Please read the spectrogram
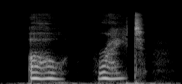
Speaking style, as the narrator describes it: Lexi whispered, looking suddenly chagrined

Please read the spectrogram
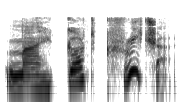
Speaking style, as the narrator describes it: cried the rocket in a very haughty tone of voice

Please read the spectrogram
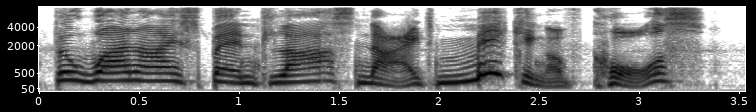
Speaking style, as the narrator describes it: replied Hare impatiently

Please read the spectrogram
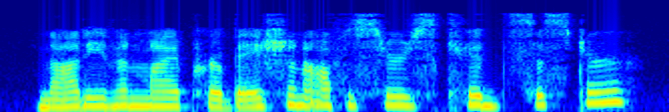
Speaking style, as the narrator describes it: He laughed

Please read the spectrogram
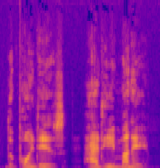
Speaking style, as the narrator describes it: asked the doctor

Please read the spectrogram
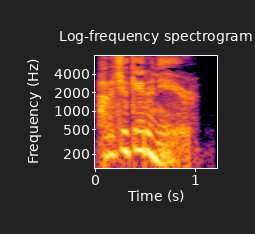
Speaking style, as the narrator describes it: said Ivan in a whisper

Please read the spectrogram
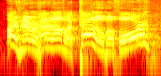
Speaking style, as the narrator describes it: the man yelled out

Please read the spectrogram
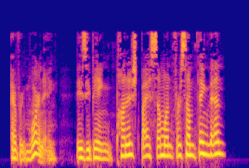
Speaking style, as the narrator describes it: Soon mutters

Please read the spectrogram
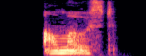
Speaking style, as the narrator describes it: Trey whispered with a crooked grin

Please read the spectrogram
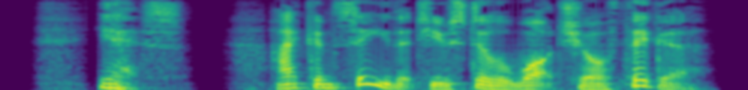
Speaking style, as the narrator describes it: Elizabeth said with a laugh

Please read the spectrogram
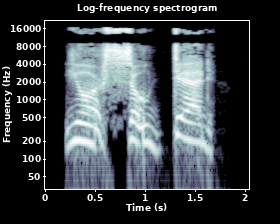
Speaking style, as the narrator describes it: He snarled

